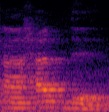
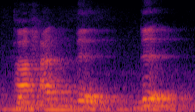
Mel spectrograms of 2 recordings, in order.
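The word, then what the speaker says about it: أحد: Maka dia dibacanya ahad. Dengan nyantai ya. Jadi kita kayak baca harokat da. Kita baca harokat da. Nah ini kita jadiin miring. Ahada jadi ahad. Bukan dia hentakan. Jadi kalau hentakan itu seperti ada remnya di sini. Ahad de. Nah, jadi ada remnya di ujungnya kayak ada hamzah.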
